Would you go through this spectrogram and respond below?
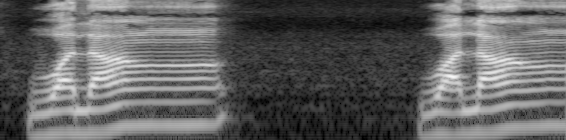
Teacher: نون ساکن کے بعد تا ہے تو یہاں پر اخفا ہوگا، غنہ کریں گے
